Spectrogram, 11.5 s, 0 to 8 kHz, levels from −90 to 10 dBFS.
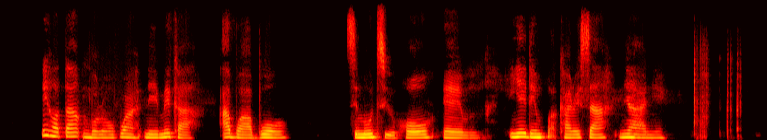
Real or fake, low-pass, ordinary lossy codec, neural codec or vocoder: fake; none; none; codec, 16 kHz, 1 kbps, X-Codec, WavLM features, trained on Multilingual LibriSpeech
